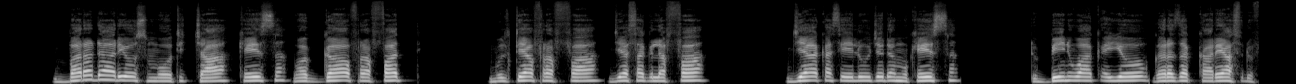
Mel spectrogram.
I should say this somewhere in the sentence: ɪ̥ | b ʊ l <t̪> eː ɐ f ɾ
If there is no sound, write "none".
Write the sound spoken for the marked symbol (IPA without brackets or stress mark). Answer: t̪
